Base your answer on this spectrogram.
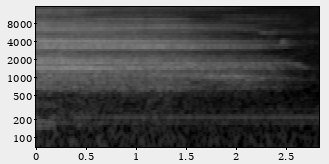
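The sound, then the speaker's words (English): A deep, slow breath released during a guided relaxation: a soft, airy exhale that starts fairly strong and fades steadily to near silence, alone with no talk. “Let's take a nice deep breath in and release it.”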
